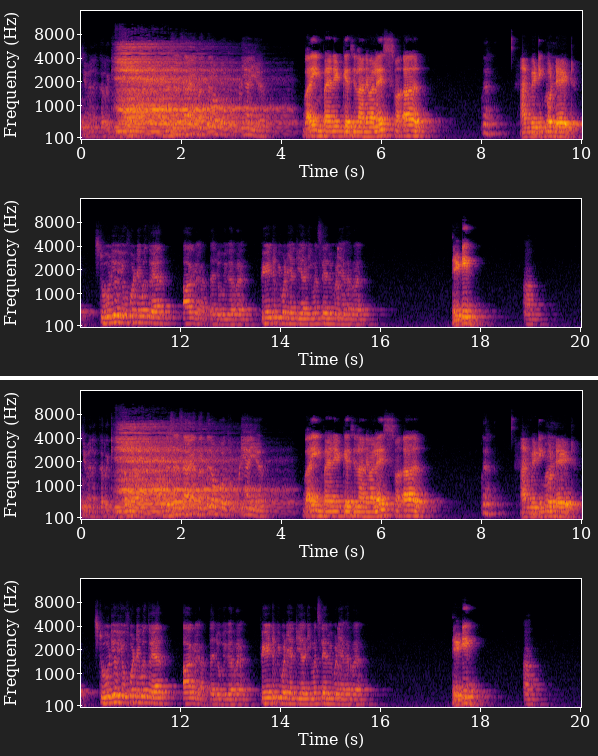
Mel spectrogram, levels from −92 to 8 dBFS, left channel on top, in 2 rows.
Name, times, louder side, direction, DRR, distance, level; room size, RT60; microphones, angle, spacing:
voice 1, 0.0-3.7 8.0-8.2 8.9-9.6 10.4-11.6 12.1-13.2 13.6-15.6 18.9-19.0, right 1 dB, 80° right, 0 dB, 0.7 m, -27 dB
sound 1, 0.6-4.2, left 2 dB, 65° left, 0.7 m, -23 dB
voice 2, 4.4-6.8 8.8-9.7 17.4-17.8, left 3 dB, 25° left, 1 dB, 0.4 m, -19 dB
2.9 x 2.1 x 2.4 m, 0.68 s
head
